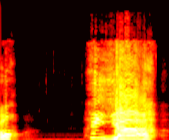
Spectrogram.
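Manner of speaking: high, sharp shout of the sister-in-law; sharp yell. Acted. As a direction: snap her name out high. (날카롭게 높이 지르는 고함)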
